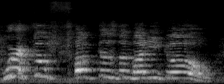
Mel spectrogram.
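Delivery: high, loud and slow, hitting WHERE. Retold or imitated. Pressing the boss again about the EI money, a high loud slow outraged yell. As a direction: drag out "Where the fuck" in outrage. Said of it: "I'm like".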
